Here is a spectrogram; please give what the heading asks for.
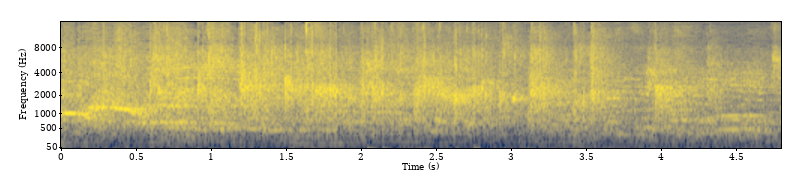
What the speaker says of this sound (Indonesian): Kita beri aplaus untuk seluruh peserta dari 4 sekolah.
